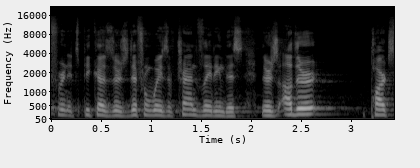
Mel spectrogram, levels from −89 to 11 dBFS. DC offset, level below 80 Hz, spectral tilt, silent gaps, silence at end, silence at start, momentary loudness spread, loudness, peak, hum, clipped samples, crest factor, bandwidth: under 0.1%; -88 dBFS; -4.5 dB/octave; none; 0 s; 0 s; 12 LU; -37 LUFS; -20 dBFS; none; under 0.1%; 18 dB; 14.5 kHz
